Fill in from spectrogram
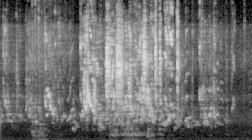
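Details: Budgerigars from a colourful breeding pair start with soft scattered chirps, then break into a loud, fast run of squeaky twitters and scratchy notes that fades out at the end.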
